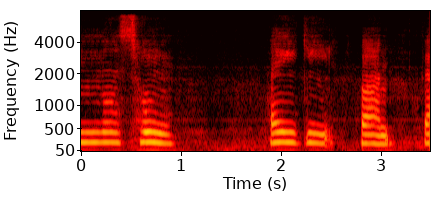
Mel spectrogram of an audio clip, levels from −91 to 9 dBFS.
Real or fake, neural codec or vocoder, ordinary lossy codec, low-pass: fake; codec, 24 kHz, 1 kbps, SNAC; AAC, 48 kbps; 7.2 kHz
